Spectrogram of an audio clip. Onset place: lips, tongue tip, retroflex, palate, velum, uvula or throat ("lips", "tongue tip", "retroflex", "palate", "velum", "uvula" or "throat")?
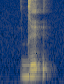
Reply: tongue tip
